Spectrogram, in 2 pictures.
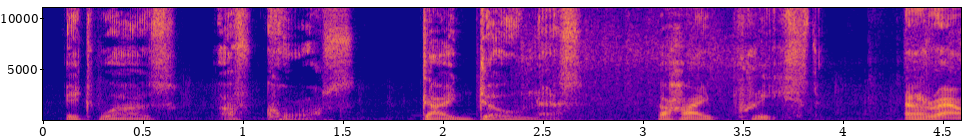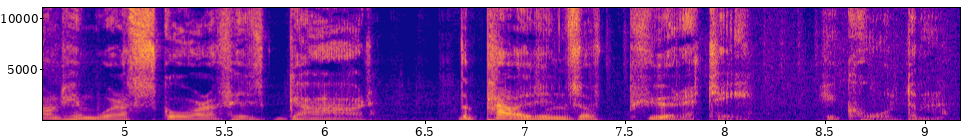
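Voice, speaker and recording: A man with a fairly low voice narrates dark fantasy battle fiction over clearly audible music. His delivery is grave and dramatic, rising with emphasis and falling away into quieter phrases. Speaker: storyteller and narrator of a fan lore channel. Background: music under the voice.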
